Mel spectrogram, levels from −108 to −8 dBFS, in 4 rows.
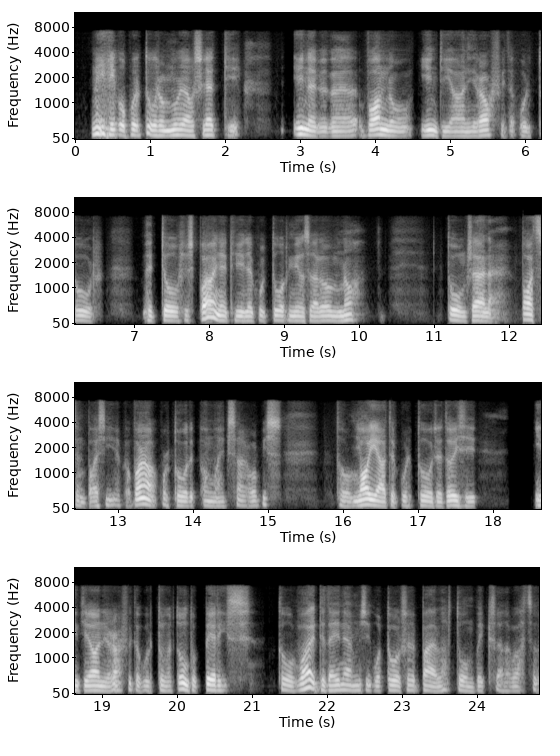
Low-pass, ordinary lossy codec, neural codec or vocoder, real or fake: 7.2 kHz; AAC, 64 kbps; codec, 16 kHz, 0.5 kbps, FunCodec, trained on Chinese and English, 25 frames a second; fake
